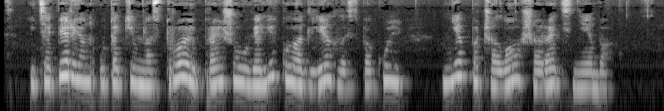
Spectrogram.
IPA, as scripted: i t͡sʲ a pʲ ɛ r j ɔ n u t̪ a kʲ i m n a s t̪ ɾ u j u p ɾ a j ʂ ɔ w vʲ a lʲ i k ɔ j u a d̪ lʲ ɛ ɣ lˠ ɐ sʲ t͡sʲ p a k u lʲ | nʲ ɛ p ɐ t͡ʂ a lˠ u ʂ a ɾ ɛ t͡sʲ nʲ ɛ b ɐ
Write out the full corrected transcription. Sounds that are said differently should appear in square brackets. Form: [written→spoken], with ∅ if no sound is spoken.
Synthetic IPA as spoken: i t͡sʲ a pʲ ɛ r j ɔ n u t̪ a kʲ i m n a s t̪ ɾ [u→ɔ] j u p ɾ a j ʂ ɔ w vʲ a lʲ i k [ɔ→u] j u a d̪ lʲ ɛ ɣ lˠ ɐ sʲ t͡sʲ p a k u lʲ | nʲ ɛ p ɐ t͡ʂ a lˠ [u→ɔ] ʂ a ɾ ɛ t͡sʲ nʲ ɛ b ɐ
